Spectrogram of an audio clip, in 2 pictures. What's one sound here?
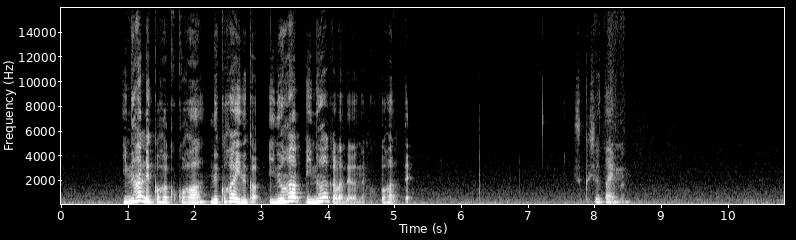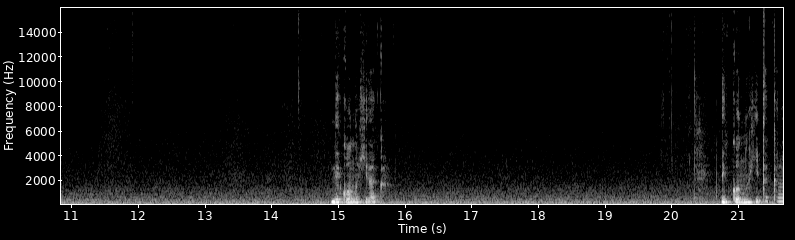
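A young woman speaks brightly and playfully, close to the microphone.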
